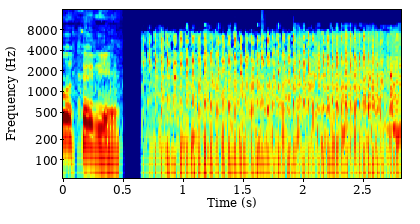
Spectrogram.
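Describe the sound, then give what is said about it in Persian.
A brief voice is followed by a tractor engine running loud, with a steady, rapid chugging pulse that continues without a break to the end, as the Taliban use a tractor to destroy a poppy field in Gereshk district, Helmand. “اینجا در ولسوالی گرشک هلمند در یک ویدیو دیده می شود که طالبان با استفاده از تراکتور و موتر رنجر یک مزرعه کوکنار را تخریب می کند.”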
